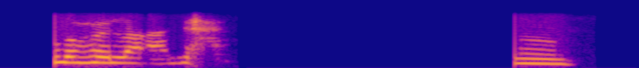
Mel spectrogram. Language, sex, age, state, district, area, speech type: Manipuri, female, 45-60, Manipur, Imphal East, rural, conversation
